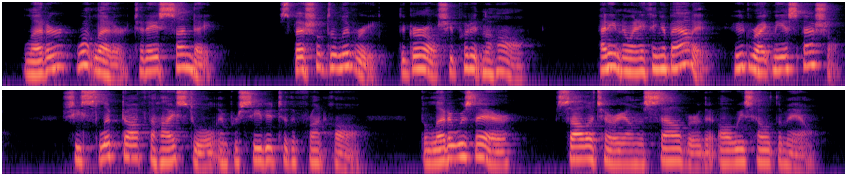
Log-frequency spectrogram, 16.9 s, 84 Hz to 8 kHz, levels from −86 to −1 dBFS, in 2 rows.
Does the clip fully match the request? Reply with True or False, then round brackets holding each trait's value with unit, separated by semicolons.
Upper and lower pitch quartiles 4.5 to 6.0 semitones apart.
True (5.4 semitones)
